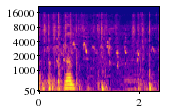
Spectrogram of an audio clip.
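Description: Young chicks peeping: a few short, high chirps about a second in, following a brief spoken word.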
